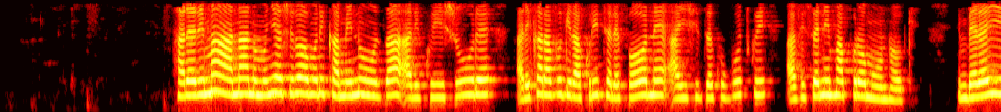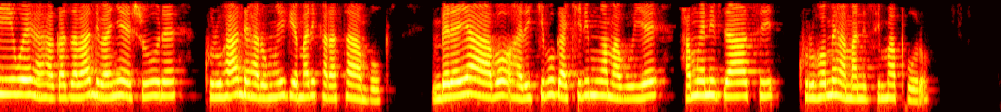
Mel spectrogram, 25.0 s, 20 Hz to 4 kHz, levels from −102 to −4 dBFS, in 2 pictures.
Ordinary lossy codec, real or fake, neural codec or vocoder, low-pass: MP3, 32 kbps; real; none; 3.6 kHz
